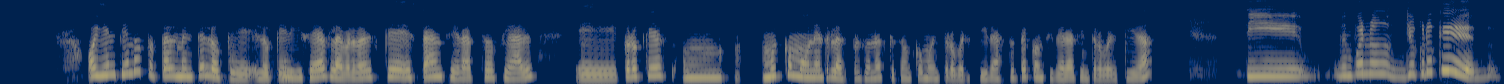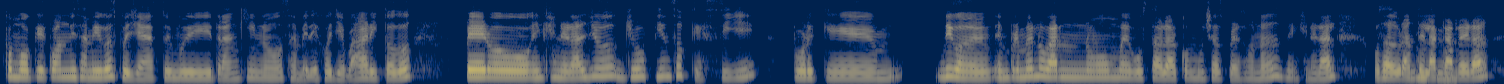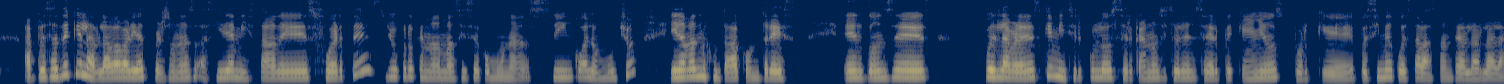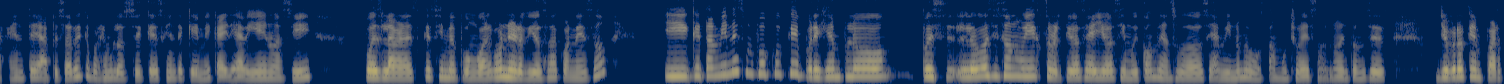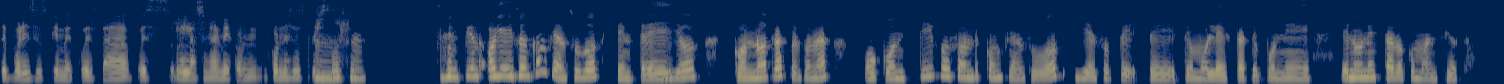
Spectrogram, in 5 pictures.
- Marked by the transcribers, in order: giggle
- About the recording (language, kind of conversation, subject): Spanish, advice, ¿Cómo puedo manejar la ansiedad en celebraciones con amigos sin aislarme?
